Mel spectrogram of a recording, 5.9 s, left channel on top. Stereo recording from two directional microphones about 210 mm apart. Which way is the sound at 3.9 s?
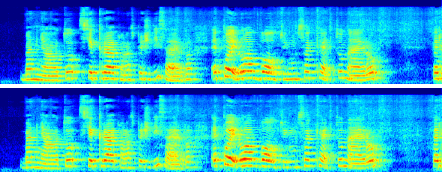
25° right (ahead or behind).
